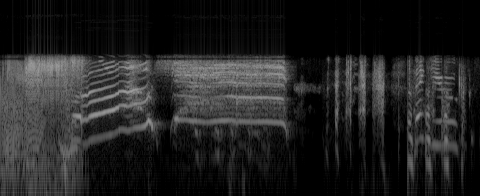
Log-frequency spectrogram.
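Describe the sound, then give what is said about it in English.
A loud, drawn-out 'Batman fart' noise, apparently made with the mouth, starts with a sputtering blast and then stretches into a long, buzzy, wavering tone before brief chatter follows. “The Batman fart.”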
